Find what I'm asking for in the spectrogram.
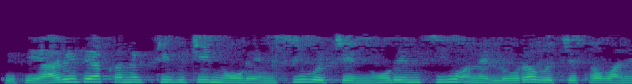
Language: Gujarati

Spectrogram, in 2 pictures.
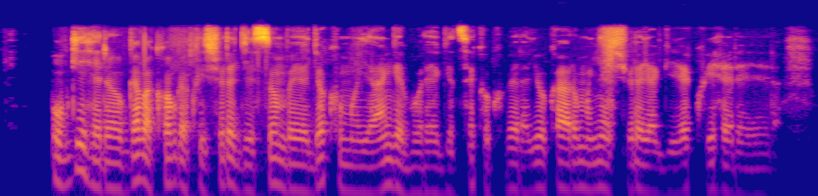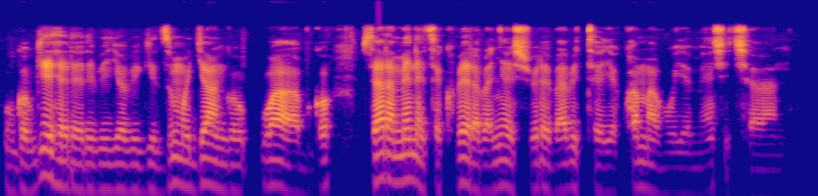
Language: Rundi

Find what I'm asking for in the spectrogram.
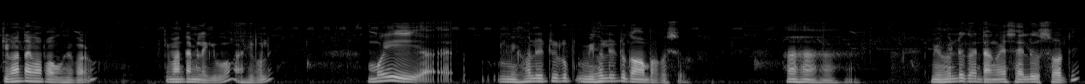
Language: Assamese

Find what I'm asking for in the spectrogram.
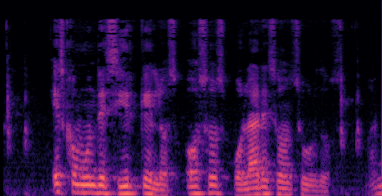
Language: Spanish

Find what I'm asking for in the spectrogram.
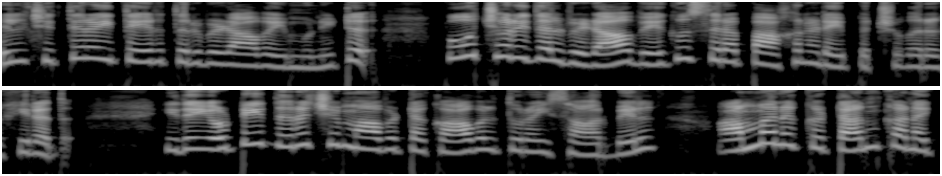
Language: Tamil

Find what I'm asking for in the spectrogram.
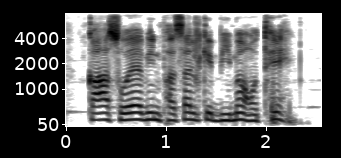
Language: Chhattisgarhi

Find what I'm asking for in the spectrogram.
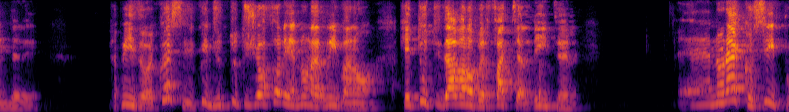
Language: Italian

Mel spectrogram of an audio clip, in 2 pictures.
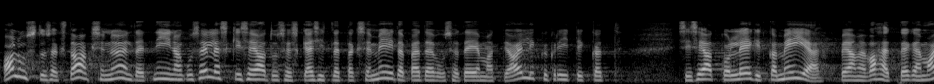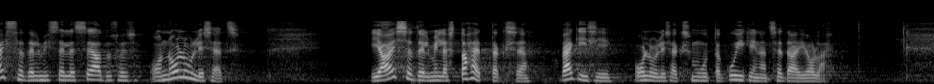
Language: Estonian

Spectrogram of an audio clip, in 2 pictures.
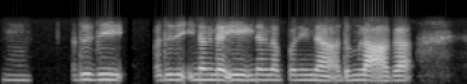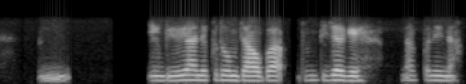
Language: Manipuri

